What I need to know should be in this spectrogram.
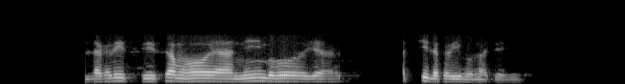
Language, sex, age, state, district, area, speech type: Hindi, male, 45-60, Uttar Pradesh, Lucknow, rural, conversation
